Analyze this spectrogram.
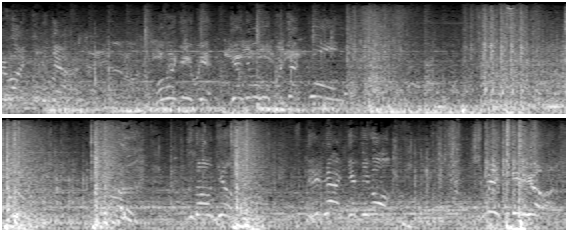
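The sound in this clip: A double-barrel shotgun fires in a video game, with several sharp, booming blasts scattered over a busy, steady game soundscape, people talking throughout.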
